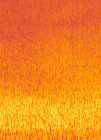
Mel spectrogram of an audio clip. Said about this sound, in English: I can't really get close enough to do this waterfall justice, but I can get a lot of this foreground stuff in, which is really good.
